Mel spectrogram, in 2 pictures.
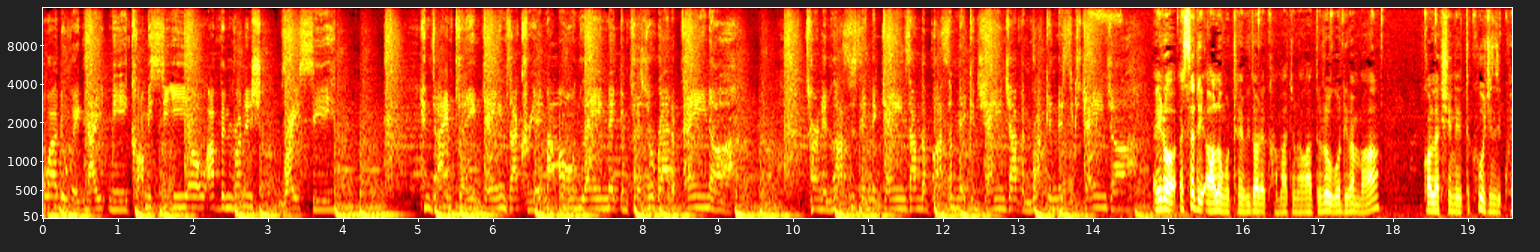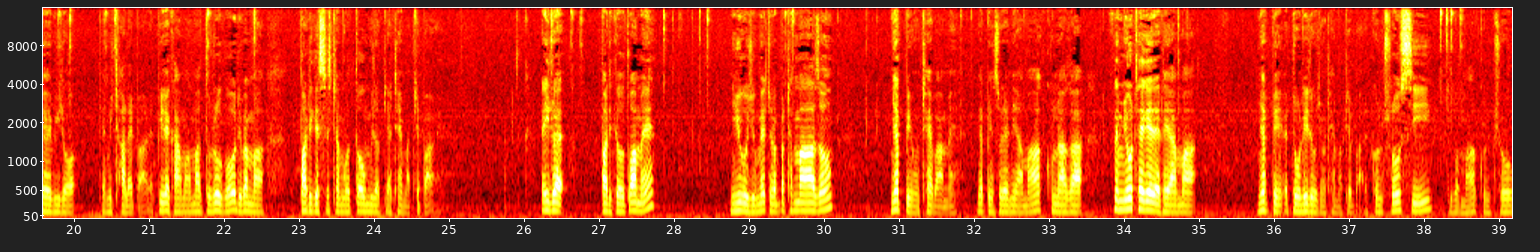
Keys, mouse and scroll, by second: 0.6 shift+middle click, 1.2 middle drag, 3.0-3.7 shift+middle drag, 5.9 click, 5.9 middle click, 5.9-8.0 right drag, 6.9 click, 6.9 middle click, 7.6 click, 7.6-10.7 middle drag, 11.2-11.7 shift+middle drag, 11.7-15.5 drag, 11.7 KP_0, 17.5 click, 18.1-18.6 drag, 18.8 click, 20.1-20.6 drag, 20.7-21.9 drag, 27.0-28.6 drag, 30.8 s, 32.1 BackSpace, 32.2 BackSpace, 32.5 BackSpace, 34.6 s, 37.6 ctrl+c.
